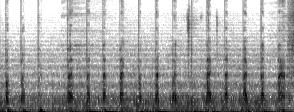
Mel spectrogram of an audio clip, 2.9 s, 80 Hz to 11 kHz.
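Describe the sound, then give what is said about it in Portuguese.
A voice imitates a Dodge V8 engine's burble with a fairly loud run of about a dozen choppy, sputtering pulses at a slightly uneven rhythm, rumbling low underneath. “o próprio som do motor V8 do Dodge é diferente.”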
